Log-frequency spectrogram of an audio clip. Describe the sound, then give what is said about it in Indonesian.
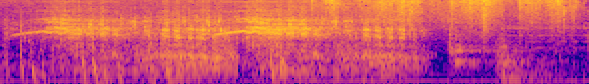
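A tired horse neighs twice with rising whinnies while its hooves clop beneath, the hoofbeats fading as it comes to a stop. “Tapi lihatlah kuda kita, sudah menjadi semakin limbung. Baiklah, kita berhenti saja sebentar.”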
